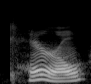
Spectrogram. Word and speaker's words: Carol: it's a female name Carl has only one syllable Carol has two syllables the vowel in the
